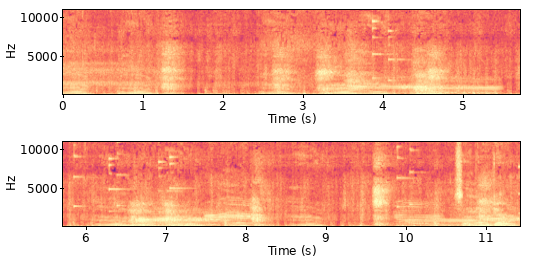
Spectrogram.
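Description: Cows in the video game Minecraft moo repeatedly in drawn-out calls, several overlapping and close by, over a low steady background hum.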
